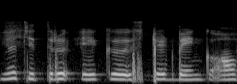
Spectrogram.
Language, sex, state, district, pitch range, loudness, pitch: Hindi, female, Bihar, East Champaran, 225-250 Hz, -24 LUFS, 235 Hz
